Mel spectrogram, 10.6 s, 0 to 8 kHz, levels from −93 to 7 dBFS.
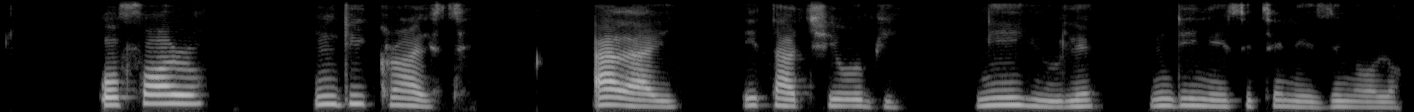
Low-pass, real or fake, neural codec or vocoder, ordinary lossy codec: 7.2 kHz; fake; codec, 44.1 kHz, 7.8 kbps, DAC; Opus, 24 kbps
